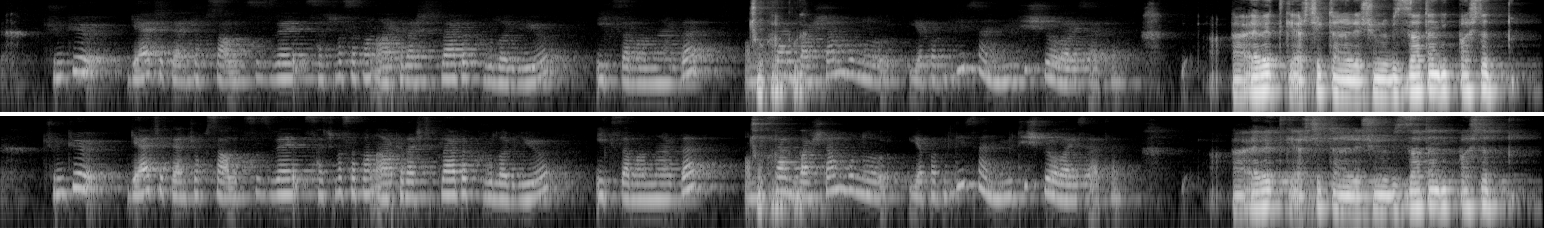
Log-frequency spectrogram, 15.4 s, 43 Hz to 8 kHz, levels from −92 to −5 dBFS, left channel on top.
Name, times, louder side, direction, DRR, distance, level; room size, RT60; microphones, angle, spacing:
voice 1, 0.5-1.0 1.3-5.5 6.0-7.0 7.5-11.2, right 2 dB, 35° right, 2 dB, 0.5 m, -36 dB
voice 2, 7.5-7.8 12.3-15.2, left 7 dB, 80° left, 14 dB, 0.3 m, -23 dB
9.5 x 7.1 x 4.3 m, 1.1 s
head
